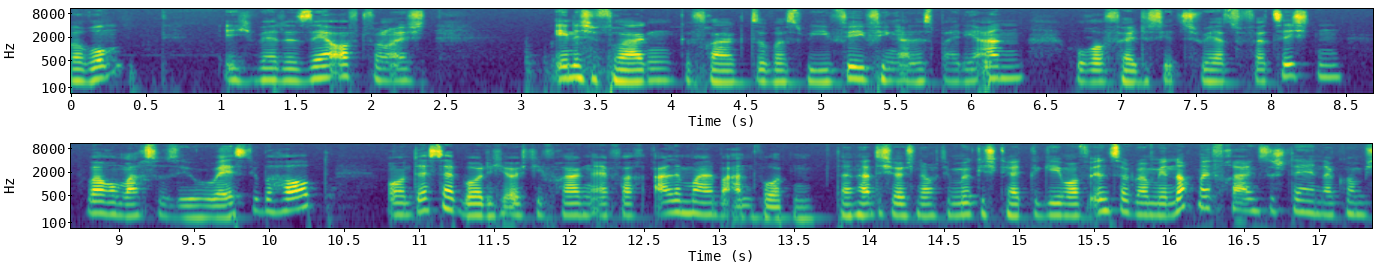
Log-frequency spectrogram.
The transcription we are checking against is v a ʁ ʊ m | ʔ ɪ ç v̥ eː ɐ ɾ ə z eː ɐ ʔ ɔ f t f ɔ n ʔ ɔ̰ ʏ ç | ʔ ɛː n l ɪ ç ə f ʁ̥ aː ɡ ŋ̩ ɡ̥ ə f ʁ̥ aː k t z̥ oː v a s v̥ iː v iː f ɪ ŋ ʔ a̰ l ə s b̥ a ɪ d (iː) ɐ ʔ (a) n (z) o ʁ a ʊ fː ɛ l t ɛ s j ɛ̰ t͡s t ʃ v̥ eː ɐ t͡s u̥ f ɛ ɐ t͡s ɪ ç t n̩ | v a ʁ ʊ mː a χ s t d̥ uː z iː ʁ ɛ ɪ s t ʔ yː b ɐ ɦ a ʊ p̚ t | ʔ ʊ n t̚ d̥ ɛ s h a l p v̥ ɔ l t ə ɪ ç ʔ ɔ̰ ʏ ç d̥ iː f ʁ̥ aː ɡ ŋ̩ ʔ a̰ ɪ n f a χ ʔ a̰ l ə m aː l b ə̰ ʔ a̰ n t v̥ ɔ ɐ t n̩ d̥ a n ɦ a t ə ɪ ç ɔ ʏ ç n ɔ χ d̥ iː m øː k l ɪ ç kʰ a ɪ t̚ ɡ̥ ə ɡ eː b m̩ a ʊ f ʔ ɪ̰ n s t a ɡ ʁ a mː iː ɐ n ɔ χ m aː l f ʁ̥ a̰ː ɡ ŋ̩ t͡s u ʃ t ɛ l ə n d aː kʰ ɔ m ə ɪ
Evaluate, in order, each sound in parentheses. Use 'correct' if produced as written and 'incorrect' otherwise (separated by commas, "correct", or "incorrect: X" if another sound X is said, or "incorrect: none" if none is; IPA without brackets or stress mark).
correct, correct, incorrect: v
